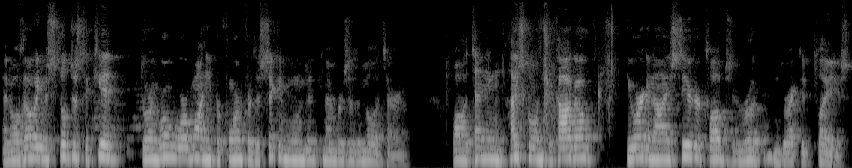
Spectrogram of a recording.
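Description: A man's voice: fairly high pitch, a little fast, darkish tone, a little hiss or hum. A man reading a prepared talk as a presenter on a video call, in scripted narration. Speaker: old-time radio club presenter. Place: indoor room, video meeting. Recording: echoey room on video call.

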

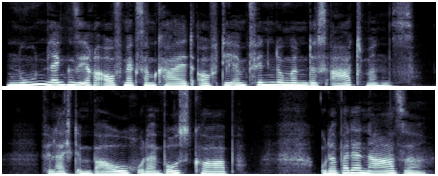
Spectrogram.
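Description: A woman's voice: mid-range voice, steady tone, unhurried, dry recording. Woman guiding a meditation, dry close sound. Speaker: mindfulness meditation teacher. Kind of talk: guided body scan meditation narration.

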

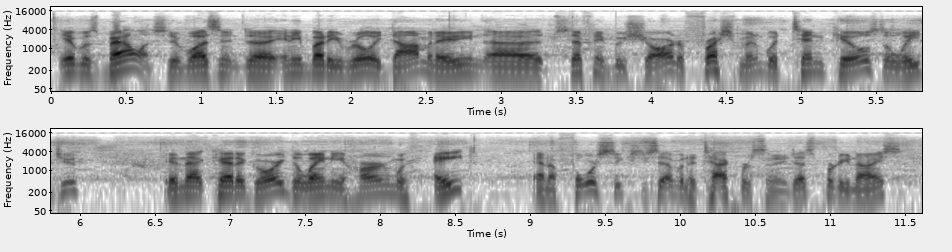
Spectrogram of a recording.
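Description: A man's voice: medium pitch, fairly quick. An older man hosting a postgame interview on a headset mic, chatty and full of stats. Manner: chatty, stat-heavy, upbeat delivery. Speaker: sports broadcaster.

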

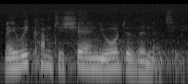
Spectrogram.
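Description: A man in his seventies, a priest saying Mass prayers in a measured, solemn way. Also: medium pitch, animated, dark tone. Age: 70s. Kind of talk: liturgical prayer. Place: large brick chapel, at altar and lectern. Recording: echoey chapel with long reverb, background noise.

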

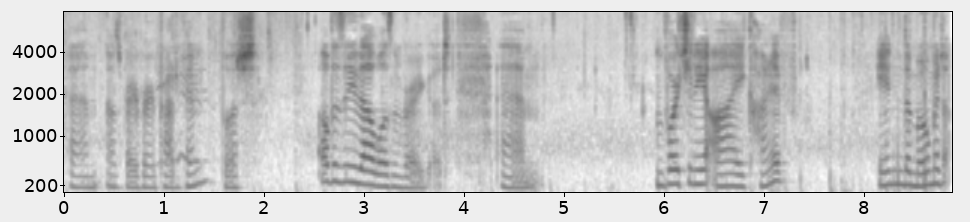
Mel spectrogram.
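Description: A woman's voice: mid-range voice, vocal fry, a little mellow, slight background noise. A young woman talking casually through a ride as a voice-over, with lots of ums and small laughs. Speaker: equestrian vlogger.

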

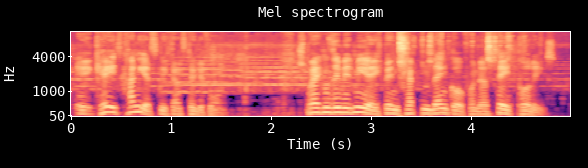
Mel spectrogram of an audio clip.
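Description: An actor playing an unflappable state police captain in a dubbed TV mystery, formal and dry in manner. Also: male voice, a little high, animated, fairly quick, over music, lightly acted. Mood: official.

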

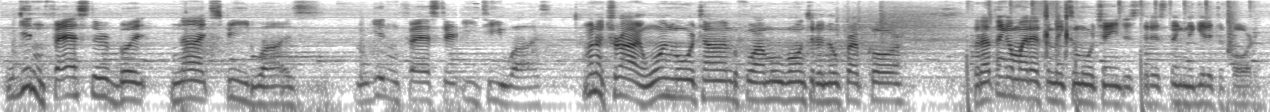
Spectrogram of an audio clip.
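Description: A man's voice: a little high, normal speed, over music. A man from the United States, giving casual vlog commentary as a hobbyist. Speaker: hobby RC car vlogger.

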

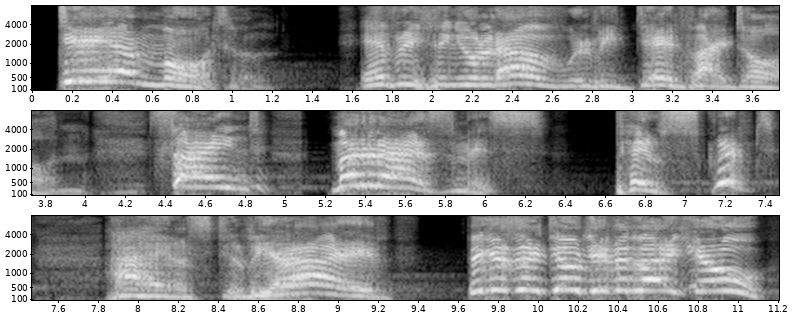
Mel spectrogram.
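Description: Evil game wizard, hammy, gravelly, piercing and forceful, slow drawn-out proclamations. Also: male voice, very high voice, heavily acted. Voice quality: raspy. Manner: theatrical, drawn-out proclamations breaking into shouts. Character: bombastic, hammy evil male wizard, boastful and petty. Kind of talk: video game villain voice acting.

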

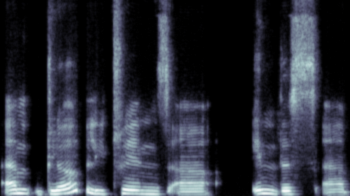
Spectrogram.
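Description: A woman speaking on a video call with a husky voice because she is unwell, answering politely and thoughtfully with many fillers. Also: mid-range voice, takes it slowly, mellow. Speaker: HR contributor from the mining industry. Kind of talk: panel answer.

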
